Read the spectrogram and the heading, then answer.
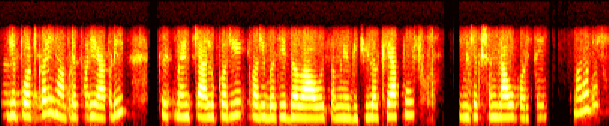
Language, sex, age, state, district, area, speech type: Gujarati, female, 30-45, Gujarat, Morbi, urban, conversation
